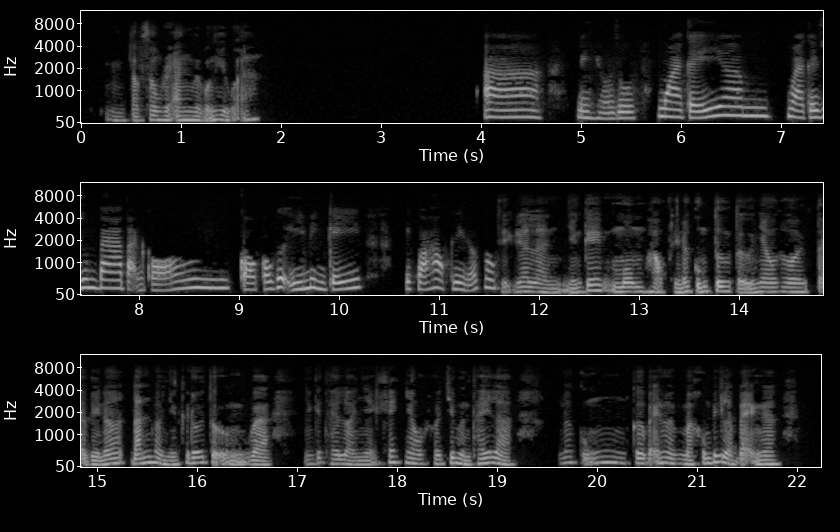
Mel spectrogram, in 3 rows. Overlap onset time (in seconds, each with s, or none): none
